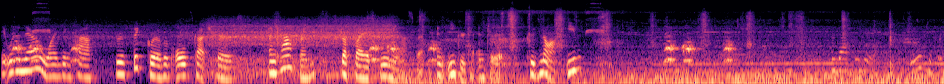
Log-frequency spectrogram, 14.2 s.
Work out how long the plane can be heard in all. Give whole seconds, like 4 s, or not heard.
14 s.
